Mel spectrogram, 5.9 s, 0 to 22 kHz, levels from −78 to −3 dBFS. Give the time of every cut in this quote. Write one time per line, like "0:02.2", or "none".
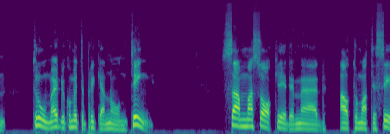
none

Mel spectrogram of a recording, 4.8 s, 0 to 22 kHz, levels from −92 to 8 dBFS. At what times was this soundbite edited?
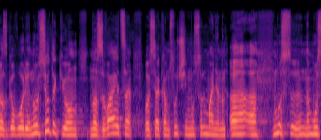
0:03.4

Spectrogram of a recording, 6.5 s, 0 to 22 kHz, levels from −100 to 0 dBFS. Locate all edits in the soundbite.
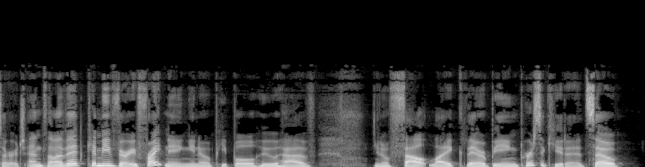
none

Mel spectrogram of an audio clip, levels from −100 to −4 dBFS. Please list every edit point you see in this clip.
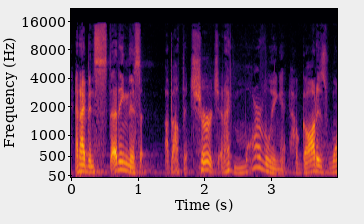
0:02.4

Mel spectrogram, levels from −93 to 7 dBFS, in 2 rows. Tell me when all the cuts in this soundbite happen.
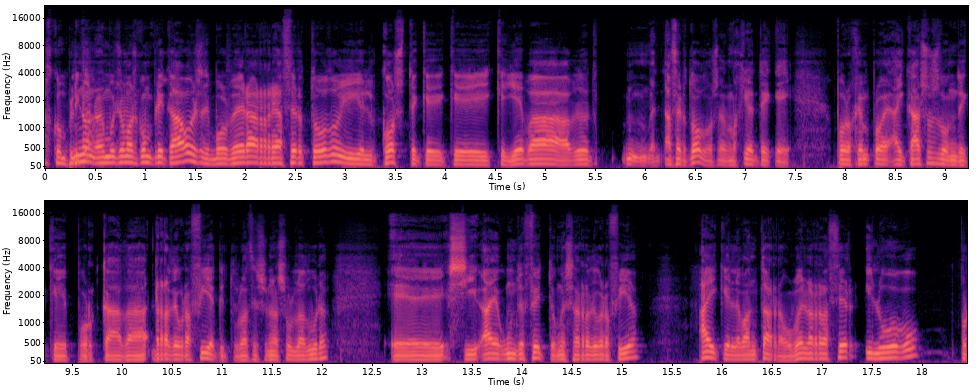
none

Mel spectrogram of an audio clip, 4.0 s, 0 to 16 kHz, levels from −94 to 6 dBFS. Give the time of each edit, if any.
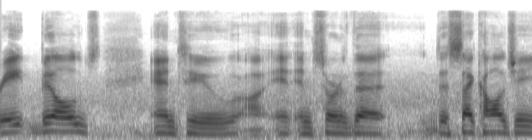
none

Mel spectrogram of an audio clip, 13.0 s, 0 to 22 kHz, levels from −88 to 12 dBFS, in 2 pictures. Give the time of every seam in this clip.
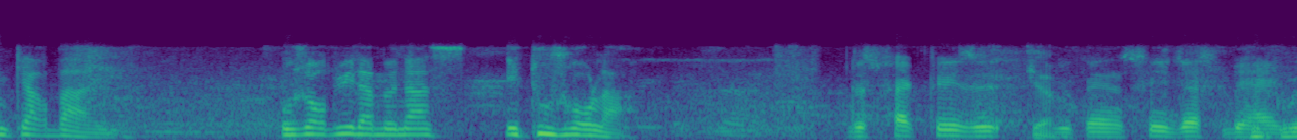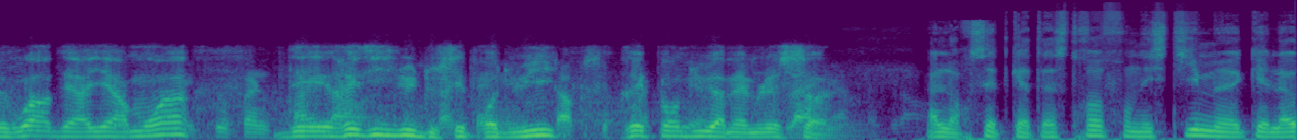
0:05.1

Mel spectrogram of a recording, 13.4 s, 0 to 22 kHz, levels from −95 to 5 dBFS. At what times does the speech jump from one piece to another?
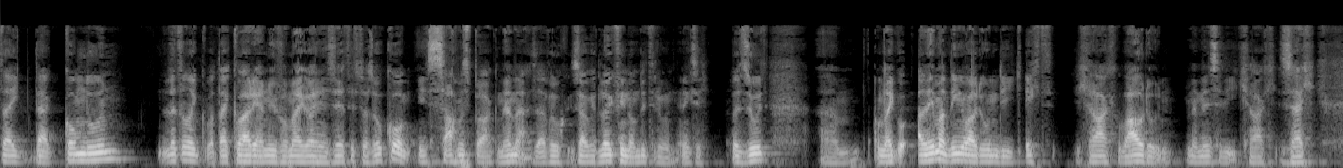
0:07.3

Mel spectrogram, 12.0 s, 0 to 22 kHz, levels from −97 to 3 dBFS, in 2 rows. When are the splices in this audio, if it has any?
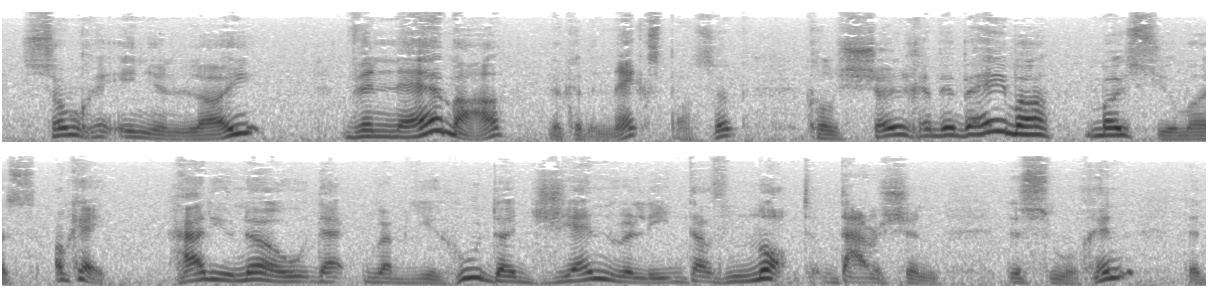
0:01.7
0:06.2

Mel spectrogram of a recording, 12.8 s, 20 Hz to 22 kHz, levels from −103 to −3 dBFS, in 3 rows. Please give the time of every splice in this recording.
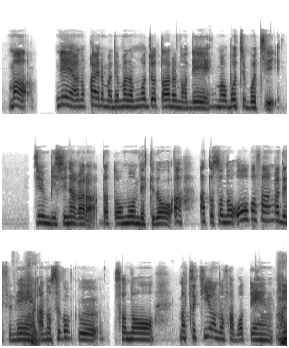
0:10.2

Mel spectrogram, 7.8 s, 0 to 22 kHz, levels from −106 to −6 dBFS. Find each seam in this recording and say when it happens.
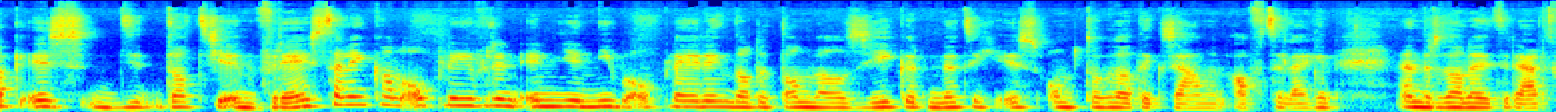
none

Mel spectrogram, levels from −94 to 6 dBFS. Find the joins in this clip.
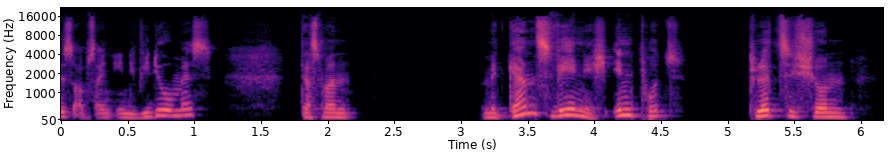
0:01.7

